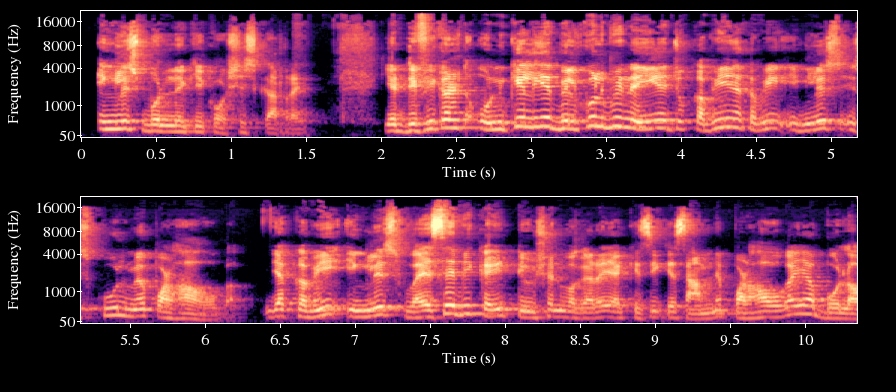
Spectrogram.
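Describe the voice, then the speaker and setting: A man's voice: high voice, a little mellow. A man teaching an English lesson, patiently explaining and drilling example phrases over and over while working at a board. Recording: echoey room.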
